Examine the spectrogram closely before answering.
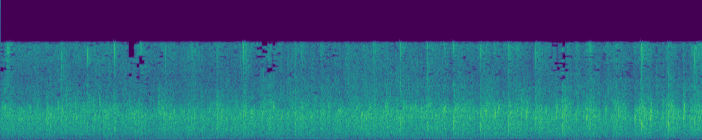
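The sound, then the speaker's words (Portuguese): Steady applause from an audience at a spiritual gathering: many hands clap densely and evenly for about seven seconds without a break, with no clear speech over it. “Uma salva de palmas, nosso velho irmão doutor Bezerra de Menezes”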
